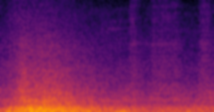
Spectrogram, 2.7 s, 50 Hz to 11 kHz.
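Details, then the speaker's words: 1998 Jeep Grand Cherokee during fuel tank replacement work, still warming up at about 205 with possibly low, leaking coolant: the engine swells briefly, then hums evenly with no knocks or rattles. Running cleanly. "so it'll be interesting to see how much of a difference it makes once i get it to operating temperature but this sounds really good"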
